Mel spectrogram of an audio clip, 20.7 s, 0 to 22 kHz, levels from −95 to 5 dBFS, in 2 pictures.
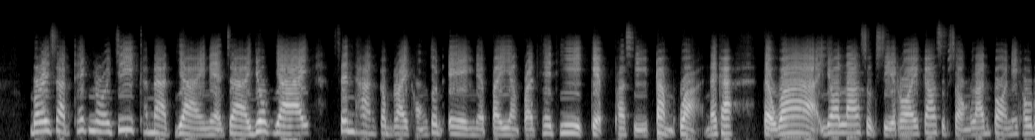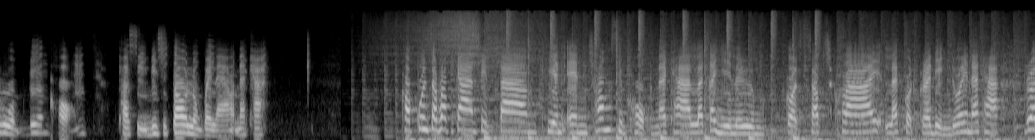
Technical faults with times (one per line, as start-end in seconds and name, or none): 0.00-20.70 periodic clock jitter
